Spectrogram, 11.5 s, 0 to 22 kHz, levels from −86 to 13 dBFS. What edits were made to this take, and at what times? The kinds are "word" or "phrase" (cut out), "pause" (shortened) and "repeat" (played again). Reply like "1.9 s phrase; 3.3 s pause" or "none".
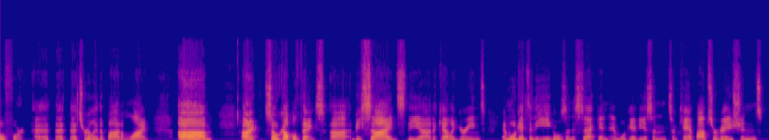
none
